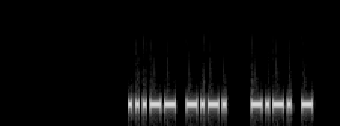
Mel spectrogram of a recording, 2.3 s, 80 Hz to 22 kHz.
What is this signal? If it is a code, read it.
Morse code, heard as a keyed tone, about 53 wpm, 700 Hz. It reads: 3C CT
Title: Field Day Exchanges Encore - 50wpm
